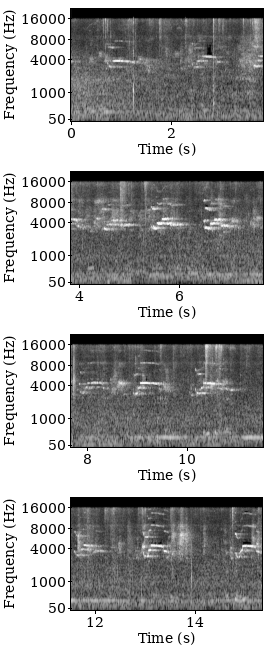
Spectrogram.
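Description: A small bird chirping, short high notes repeated about once a second, over a steady low hum and background rumble.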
